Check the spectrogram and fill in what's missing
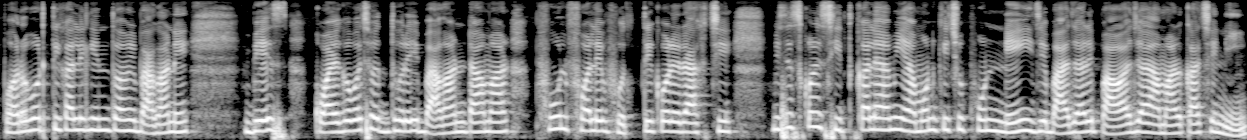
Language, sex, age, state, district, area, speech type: Bengali, female, 45-60, West Bengal, Nadia, rural, spontaneous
